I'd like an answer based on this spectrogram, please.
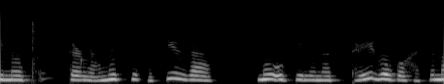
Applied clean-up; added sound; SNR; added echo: neural mask model DeepFilterNet 3.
